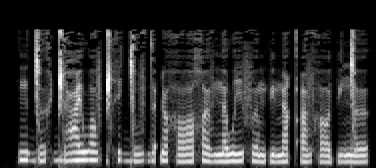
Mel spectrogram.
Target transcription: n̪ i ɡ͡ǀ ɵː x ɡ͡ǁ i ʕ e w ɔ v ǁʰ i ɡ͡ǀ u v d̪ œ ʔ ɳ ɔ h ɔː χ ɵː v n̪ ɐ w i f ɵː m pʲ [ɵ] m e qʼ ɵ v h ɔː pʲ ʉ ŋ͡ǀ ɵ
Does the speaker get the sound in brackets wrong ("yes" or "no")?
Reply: yes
